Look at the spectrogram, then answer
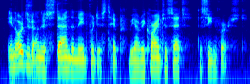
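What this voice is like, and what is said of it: Scandinavian accent. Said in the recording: “my Scandinavian accent is distracting”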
